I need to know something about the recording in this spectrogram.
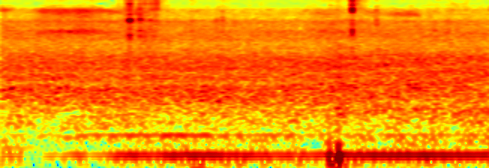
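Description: Faint outdoor background: an even hiss with a steady low hum, and one soft low bump nearly three seconds in.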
